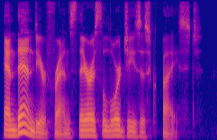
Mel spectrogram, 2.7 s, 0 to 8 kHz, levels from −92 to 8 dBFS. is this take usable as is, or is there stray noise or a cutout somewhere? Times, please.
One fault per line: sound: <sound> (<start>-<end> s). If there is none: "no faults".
sound: dropout (1.9-2.0 s)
